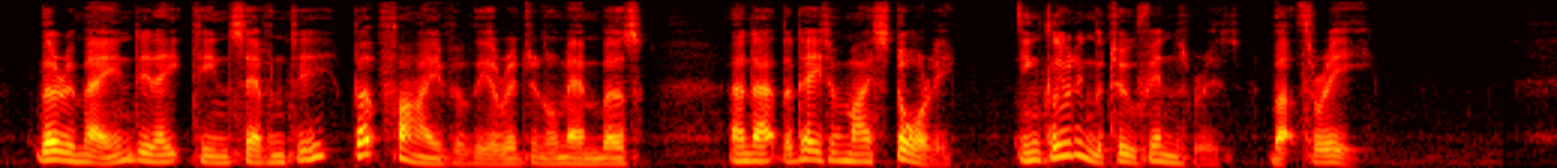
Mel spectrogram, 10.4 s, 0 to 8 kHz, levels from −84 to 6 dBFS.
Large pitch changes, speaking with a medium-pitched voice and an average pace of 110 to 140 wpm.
No: wide, 7.4 semitones; low, 120 Hz; slow, 135 wpm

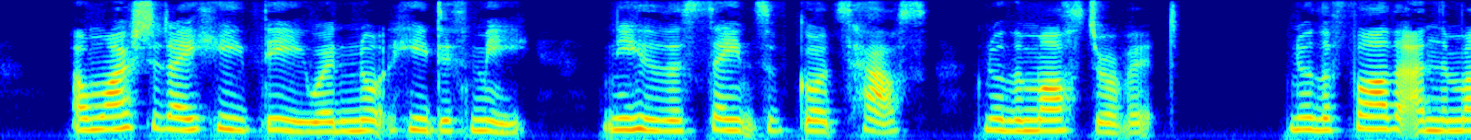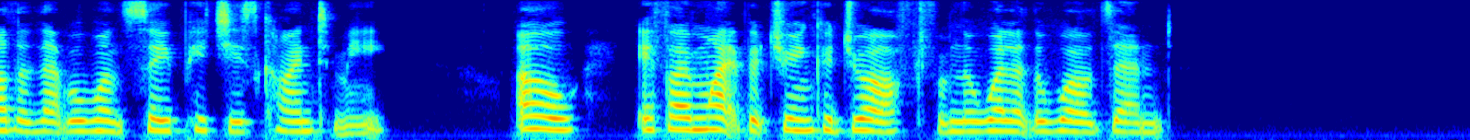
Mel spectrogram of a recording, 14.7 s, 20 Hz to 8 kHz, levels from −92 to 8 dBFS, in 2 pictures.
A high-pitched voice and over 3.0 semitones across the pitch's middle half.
No: high, 225 Hz; narrow, 2.5 semitones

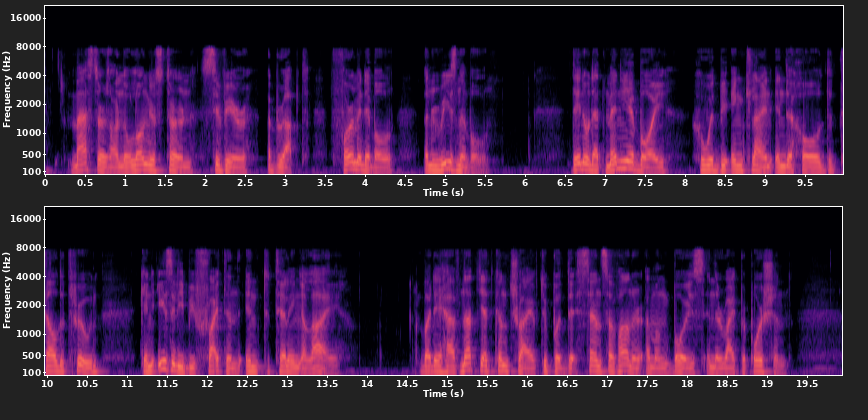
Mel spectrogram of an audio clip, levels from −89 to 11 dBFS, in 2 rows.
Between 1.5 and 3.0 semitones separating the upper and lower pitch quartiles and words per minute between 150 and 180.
Yes: average, 2.7 semitones; average, 155 wpm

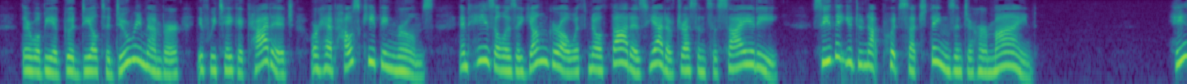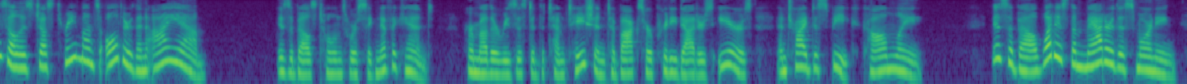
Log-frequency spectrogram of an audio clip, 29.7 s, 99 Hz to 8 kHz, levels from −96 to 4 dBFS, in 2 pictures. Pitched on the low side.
No: high, 210 Hz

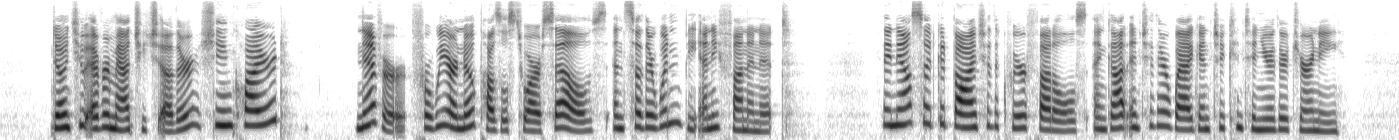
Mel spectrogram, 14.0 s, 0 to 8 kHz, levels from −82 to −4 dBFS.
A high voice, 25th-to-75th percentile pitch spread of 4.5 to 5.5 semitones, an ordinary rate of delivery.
Yes: very high, 265 Hz; average, 5.1 semitones; average, 180 wpm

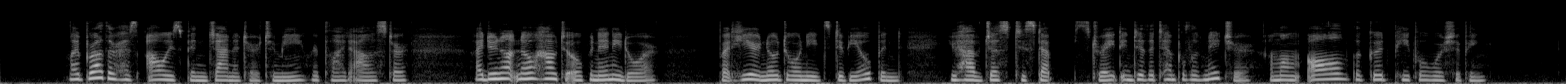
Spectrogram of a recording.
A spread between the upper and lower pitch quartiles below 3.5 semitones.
Yes: average, 2.9 semitones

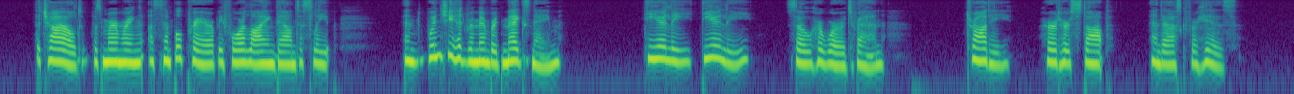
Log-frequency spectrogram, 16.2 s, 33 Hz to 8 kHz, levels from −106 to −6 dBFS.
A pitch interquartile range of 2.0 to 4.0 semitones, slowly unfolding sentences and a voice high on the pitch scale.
Yes: average, 2.9 semitones; slow, 120 wpm; high, 215 Hz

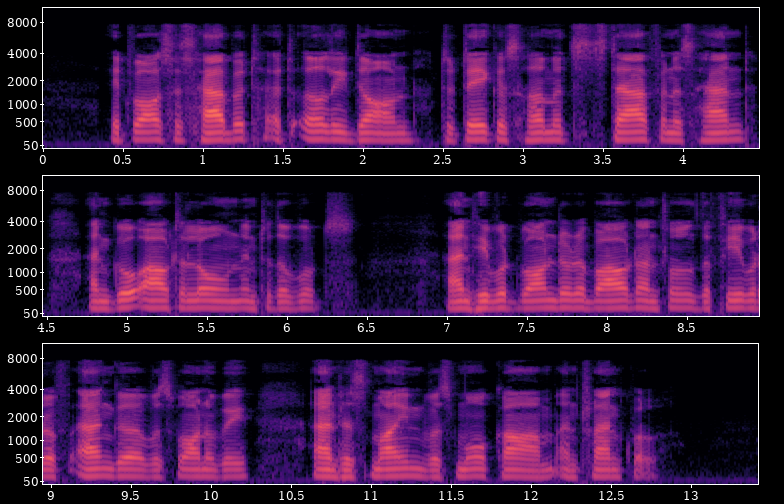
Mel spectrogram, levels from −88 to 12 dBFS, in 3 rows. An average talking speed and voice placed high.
No: average, 190 wpm; low, 130 Hz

